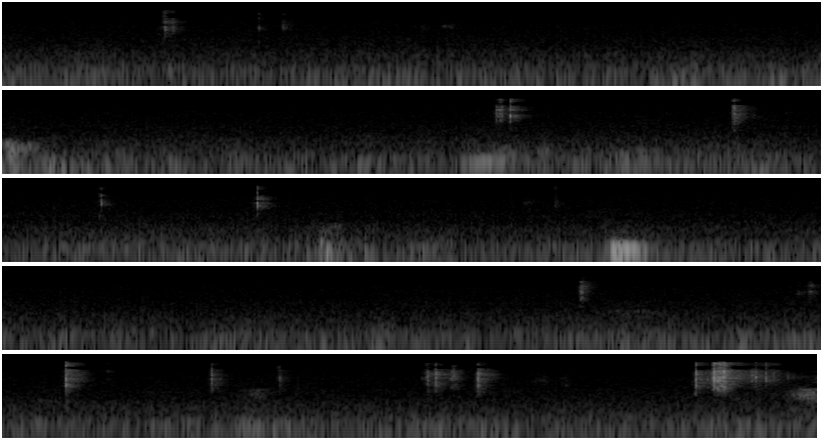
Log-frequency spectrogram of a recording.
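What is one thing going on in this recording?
A knife blade scrapes and cuts into a bar of soap with soft, crisp scratches.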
